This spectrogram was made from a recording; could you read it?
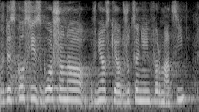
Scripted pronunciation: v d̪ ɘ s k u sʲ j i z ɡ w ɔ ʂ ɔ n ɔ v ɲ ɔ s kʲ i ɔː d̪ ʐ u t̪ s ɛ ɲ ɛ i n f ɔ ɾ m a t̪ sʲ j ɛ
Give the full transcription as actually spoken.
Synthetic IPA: v d̪ ɘ s k u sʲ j i z ɡ w ɔ ʂ ɔ n ɔ v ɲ ɔ s kʲ i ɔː d̪ ʐ u t̪ s ɛ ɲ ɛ i n f ɔ ɾ m a t̪ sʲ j i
